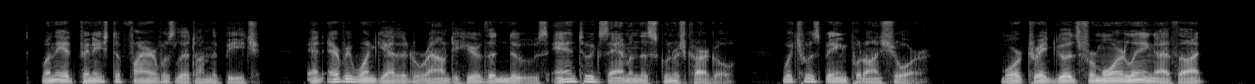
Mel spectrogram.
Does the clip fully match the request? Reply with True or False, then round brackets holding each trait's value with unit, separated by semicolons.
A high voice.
False (85 Hz)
